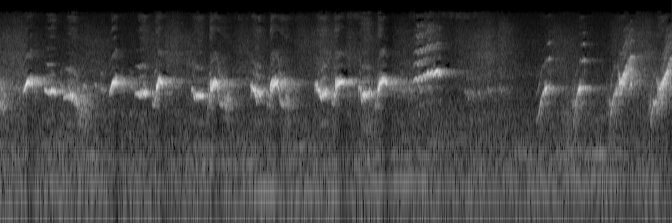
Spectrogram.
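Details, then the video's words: Big Chinese hwamei, strong singer and fighter, moulting into fresh feathers, delivers a run of short rising-falling whistled notes at a quick steady pace, a brief pause, then louder upward-sweeping phrases. "Họa mi bộ to hót tốt đấu tốt"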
